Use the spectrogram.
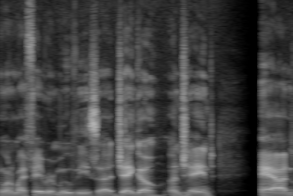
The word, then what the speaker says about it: Django: of my favorite movies Django Unchained and the whole D is silent thing that he has throughout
